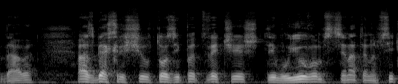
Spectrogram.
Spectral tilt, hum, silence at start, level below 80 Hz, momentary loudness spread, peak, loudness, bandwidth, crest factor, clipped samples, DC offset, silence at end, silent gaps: -5 dB/octave; none; 0 s; -62 dBFS; 9 LU; -12 dBFS; -29 LUFS; 15 kHz; 18 dB; under 0.1%; under 0.1%; 0 s; none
